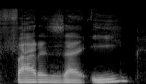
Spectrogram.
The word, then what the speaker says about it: Farzaie: It's actually pronounced Farzaie, Oh, my God.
